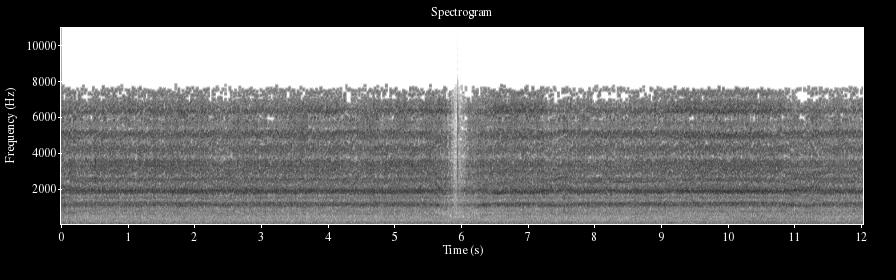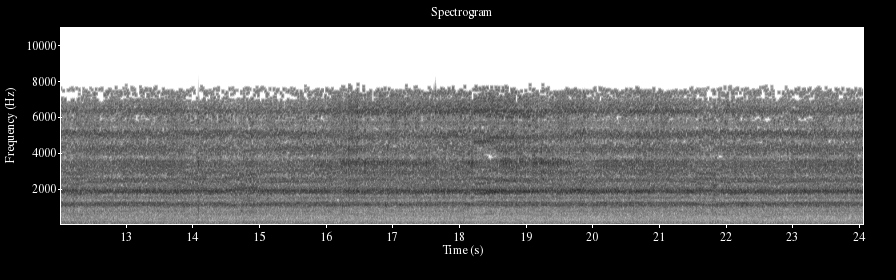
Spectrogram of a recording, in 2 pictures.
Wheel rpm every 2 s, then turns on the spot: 160, 160, 140, 130, 160, 160, 160, 160, 160, 160, 160, 160.
none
